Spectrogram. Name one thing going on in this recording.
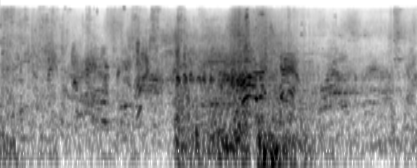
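Blades slash and clang against attacking creatures.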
